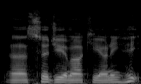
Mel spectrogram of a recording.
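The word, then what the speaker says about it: Marchionne: Is that the best way to pronounce it? Yeah, that's right. Sergio Marchioni.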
